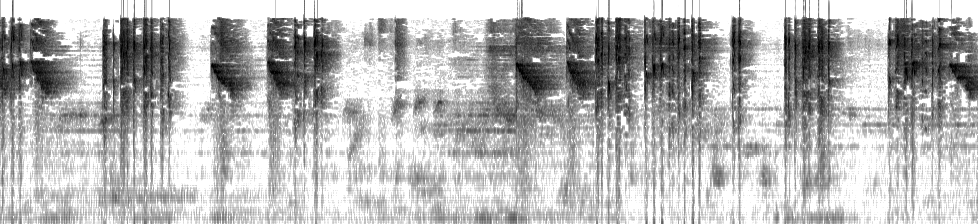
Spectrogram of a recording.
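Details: Olive-backed sunbird song used to lure caged birds into singing; bursts of high, fast twittering and sharp chips in repeated phrases, with a low rumble in the background.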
